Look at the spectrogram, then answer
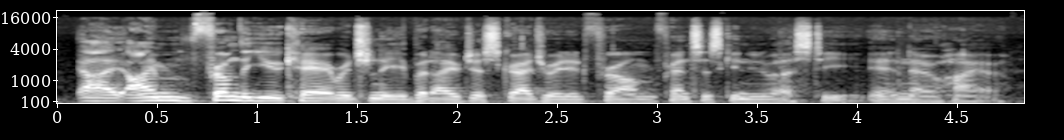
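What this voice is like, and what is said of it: British accent with American tinge. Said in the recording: “sound American?... He's part Brit, part American now with this accent.”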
